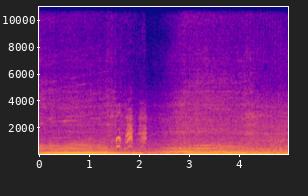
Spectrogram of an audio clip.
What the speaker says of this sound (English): So I guess I'll put it in second gear. So here we are then, guys. First pull with a turbo.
